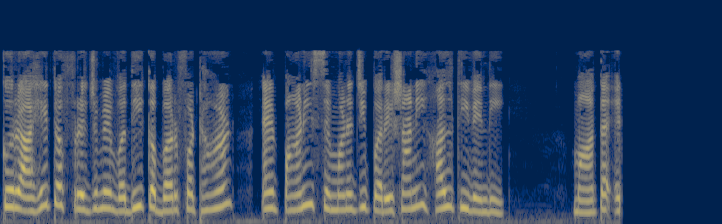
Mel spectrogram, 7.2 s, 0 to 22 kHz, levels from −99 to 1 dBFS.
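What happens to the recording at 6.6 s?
Nothing is heard at 6.6 s: the speech breaks off abruptly at 6.19 s and the clip stays in digital silence to the end, with no decay. This is a cut-off end, where the final stretch of audio was never written or played out, so the sound stops mid-utterance.

That moment sits inside a dull, smeared sound that runs through the whole clip, with nothing above 8.5 kHz and plainly audible codec damage. This is AAC compression, likely AAC-LC at a low bitrate, consistent with about 32 kbps, where the encoder lowers its cut-off and coarsely quantises what remains.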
